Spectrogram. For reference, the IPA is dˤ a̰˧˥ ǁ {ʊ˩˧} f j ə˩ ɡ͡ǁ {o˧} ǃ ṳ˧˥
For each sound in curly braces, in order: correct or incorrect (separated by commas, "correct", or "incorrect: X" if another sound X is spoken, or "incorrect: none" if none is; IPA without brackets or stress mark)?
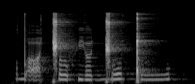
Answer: correct, correct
